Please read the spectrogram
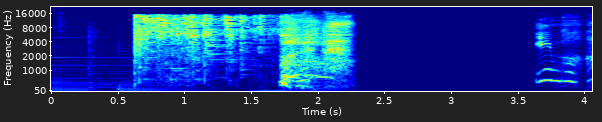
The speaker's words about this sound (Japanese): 今何か音がした。 ガラスの割れるような音だったわね。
